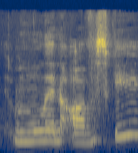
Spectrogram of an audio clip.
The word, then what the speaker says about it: Milanowski: It's pronounced Mlinowski because it's a Polish double.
